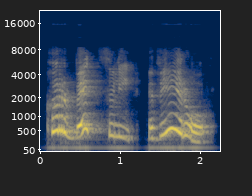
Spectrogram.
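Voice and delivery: high, loud, stretched-out amazement; astonished exclamation. A narrator's reading. Snake sees the monster is real, exclaiming. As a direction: exclaim it loudly, drawing out the words. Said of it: "esclamò la biscia".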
